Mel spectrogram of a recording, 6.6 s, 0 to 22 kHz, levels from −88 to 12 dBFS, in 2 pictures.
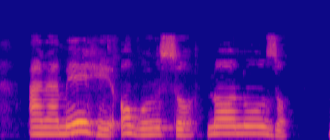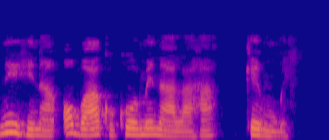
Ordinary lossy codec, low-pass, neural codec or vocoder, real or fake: none; none; none; real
